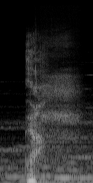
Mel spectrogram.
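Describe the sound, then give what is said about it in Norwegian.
A single rough, throaty cough bursts out, low and gravelly with a harsh breathy edge, then fades into a quiet steady background hum. “Jo Jeg skjønner, jeg har en sånn her hoste, som du kanskje hører.”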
